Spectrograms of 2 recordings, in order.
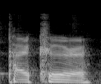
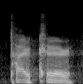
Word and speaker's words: parkour: supposed to pronounce it parkour It's almost sounds sounds like you're saying the word Parker or the name Parker, but it's Park Parker. Parker, that's how you say it. It's the French way.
